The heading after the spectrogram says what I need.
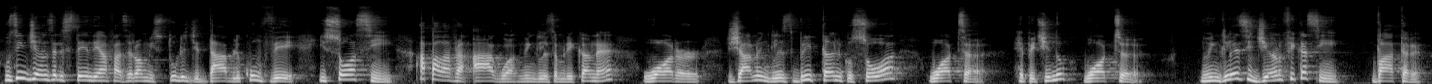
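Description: A man with a Brazilian Portuguese accent teaching an English pronunciation lesson, repeating each example word slowly and carefully. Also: a little high, animated, darkish tone.

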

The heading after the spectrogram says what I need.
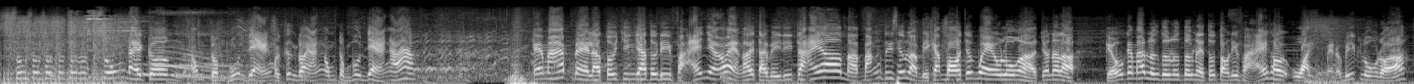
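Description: A man streaming a game, talking fast and excitedly, often exclaiming, over game music. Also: sits high. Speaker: gaming streamer.

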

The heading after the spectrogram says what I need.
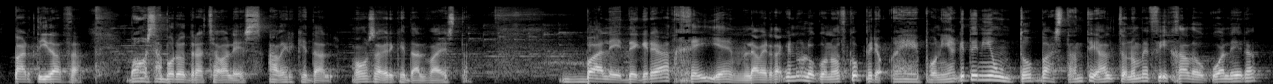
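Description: Soft-spoken man commenting a game. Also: mid-range voice. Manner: talks quietly and a little oddly, ASMR-style; excitable, bursts out loud at big plays. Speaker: gaming streamer.

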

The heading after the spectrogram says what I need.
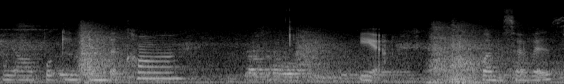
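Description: Here a South African vlogger, 21, speaks slowly in a mid-range voice, joking casually with her viewers and using sassy slang. She holds the camera at arm's length, and there's clear background noise behind her.

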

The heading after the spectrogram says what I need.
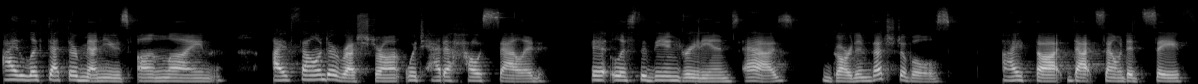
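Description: A young woman vlogger telling a personal story to camera in a soft, partly whispered voice. She is congested, speaks slowly and carefully in plain words, and clears her throat often. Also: fairly low pitch. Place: indoors against a plain wall.

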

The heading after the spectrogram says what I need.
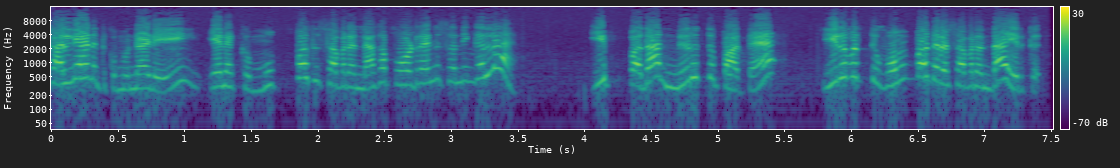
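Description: A stubborn, scolding young bride in a film comedy. Her voice is very high and bright. It is recorded dry and close. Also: animated, fairly quick, no echo, full character voice. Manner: firm, scolding.

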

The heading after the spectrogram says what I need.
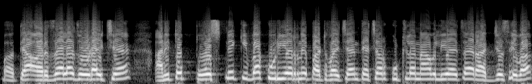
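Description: High-voiced man explaining a form. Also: steady tone, fast, a little mellow. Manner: conversational, repeats "ठीक आहे", frequent fillers and restarts. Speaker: education YouTuber explaining a scheme. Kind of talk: explanatory walkthrough for students.

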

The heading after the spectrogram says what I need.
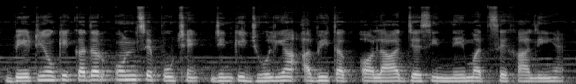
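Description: A woman narrating an emotional story in a scripted audiobook style, earnest and measured. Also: sits low, fairly even intonation, mellow, faint music behind.

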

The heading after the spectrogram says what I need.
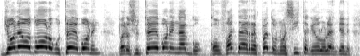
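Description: A man hosts in a notably high voice. He relays audience questions with careful politeness and gently probes his guests. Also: a little fast. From Cuba. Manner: reads viewer questions, polite and probing. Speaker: host. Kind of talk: casual interview.

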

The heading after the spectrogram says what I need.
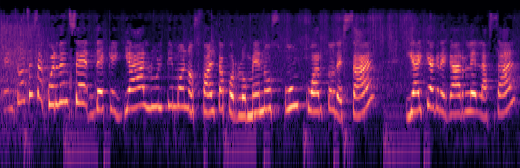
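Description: A woman's voice: very high-pitched, measured pace, soft background music. A woman in her thirties hosting a casual cooking vlog from her home kitchen, chatty and upbeat as she talks straight to viewers. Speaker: cooking channel host.

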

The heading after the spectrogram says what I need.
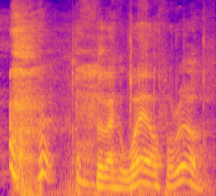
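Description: A man's voice: on the high side, sing-song, takes it slowly, a little hiss or hum. A man bantering casually, stubbornly denying everything and repeating himself. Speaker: prank target, friend of host.

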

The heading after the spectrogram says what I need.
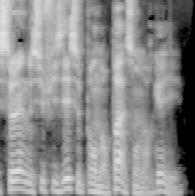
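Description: A man narrating a folk tale in an expressive, theatrical storytelling manner. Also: medium pitch, fairly quick.

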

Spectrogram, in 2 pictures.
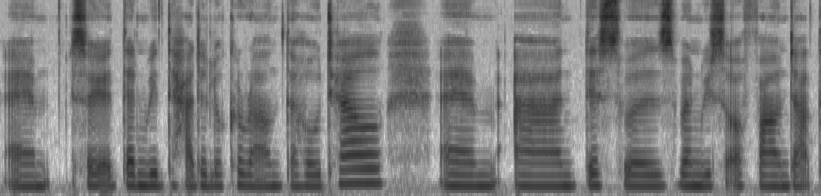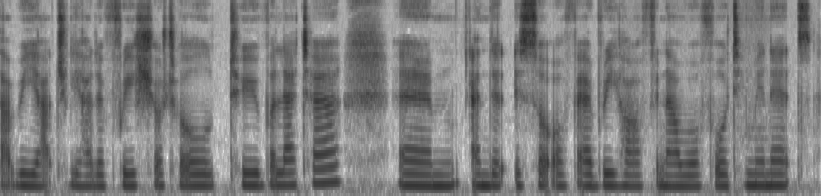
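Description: Low-key woman with a gravelly voice. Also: normal speed. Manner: relaxed, many fillers like um and uh. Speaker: travel vlogger. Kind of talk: casual travel voice-over.

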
